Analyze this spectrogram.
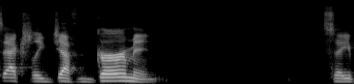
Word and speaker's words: German: it looks like Jeff German it's actually Jeff gurman so you pronounce it g-u-h-r-m-a-n-n even though it looks like German with an N on the end Erman German I talked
